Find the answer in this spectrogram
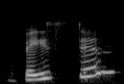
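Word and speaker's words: Baysden: en how do you say her last name Basden Basin congratulations and we will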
